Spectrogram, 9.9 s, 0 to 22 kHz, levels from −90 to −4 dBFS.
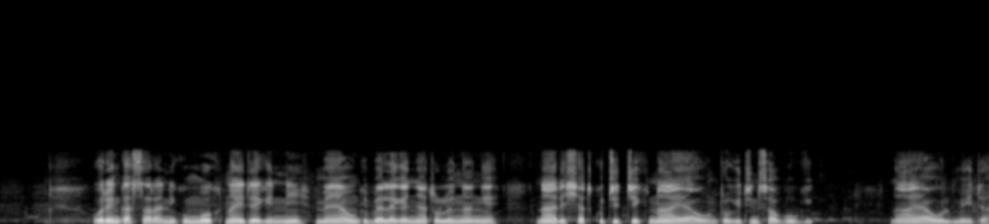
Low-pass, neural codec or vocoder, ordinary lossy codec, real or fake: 7.2 kHz; none; none; real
